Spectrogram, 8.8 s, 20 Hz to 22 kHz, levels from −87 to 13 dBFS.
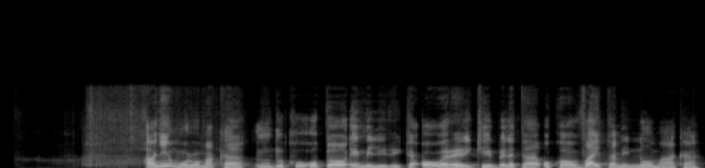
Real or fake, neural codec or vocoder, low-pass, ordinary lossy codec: fake; codec, 32 kHz, 1.9 kbps, SNAC; 10.8 kHz; none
